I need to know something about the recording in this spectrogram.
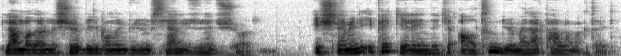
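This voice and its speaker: A man narrates a novel in a measured, steady reading. His voice sits low with a husky grain. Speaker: audiobook narrator. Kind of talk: scripted literary narration.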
